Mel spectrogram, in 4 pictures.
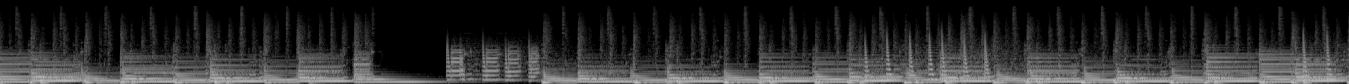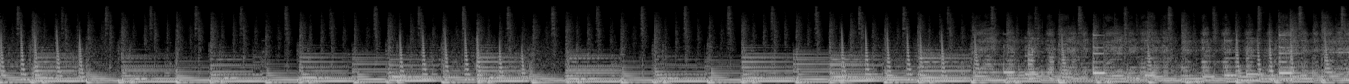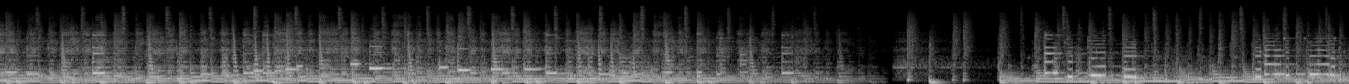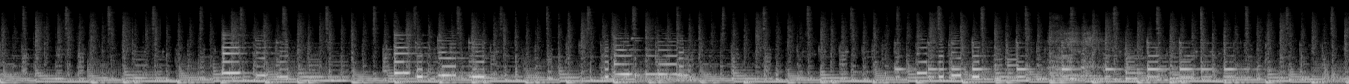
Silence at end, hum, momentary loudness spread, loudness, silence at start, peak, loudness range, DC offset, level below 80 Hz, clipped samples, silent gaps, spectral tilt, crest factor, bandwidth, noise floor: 0 s; none; 6 LU; -23 LUFS; 0 s; -4 dBFS; 5 LU; under 0.1%; -42 dBFS; under 0.1%; none; -7.5 dB/octave; 18 dB; 16 kHz; -44 dBFS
